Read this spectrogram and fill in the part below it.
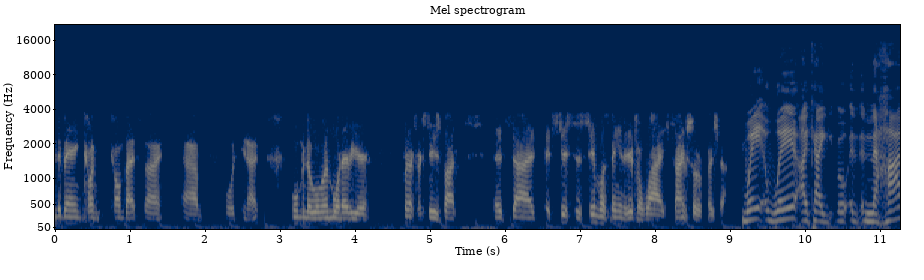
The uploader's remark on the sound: on the phone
